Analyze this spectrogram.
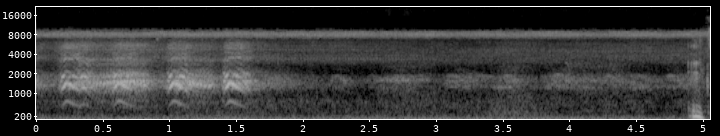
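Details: Crows at a near-evening gathering on 22 August, some perched visibly in trees: four quick hoarse caws in the first second and a half, then a quiet stretch with low background rumble and one brief knock at the end.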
